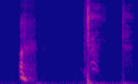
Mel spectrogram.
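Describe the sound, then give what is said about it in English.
A person fakes a sneeze with their voice: a drawn-out vocal wind-up, a pause, then a sharp, breathy burst, followed by a shorter puff. No other sounds. “What's phenomenal and makes you sneeze?”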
